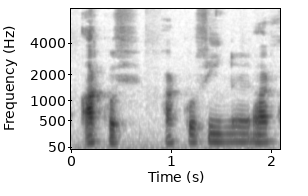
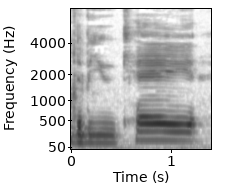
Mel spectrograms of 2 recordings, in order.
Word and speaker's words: Awkwafina: It's Awkwafina. That's how you pronounce it. Awkwafina.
